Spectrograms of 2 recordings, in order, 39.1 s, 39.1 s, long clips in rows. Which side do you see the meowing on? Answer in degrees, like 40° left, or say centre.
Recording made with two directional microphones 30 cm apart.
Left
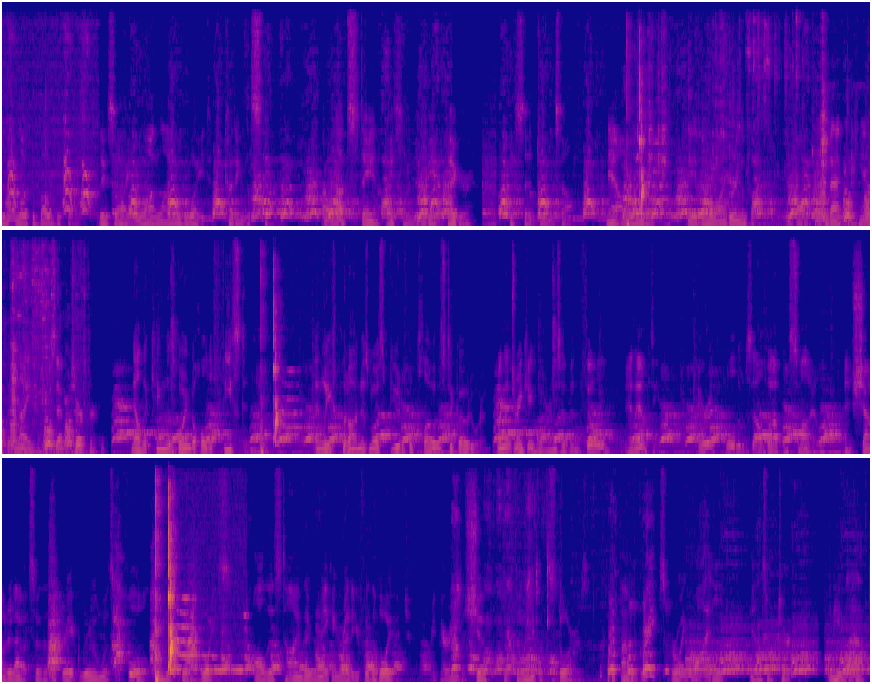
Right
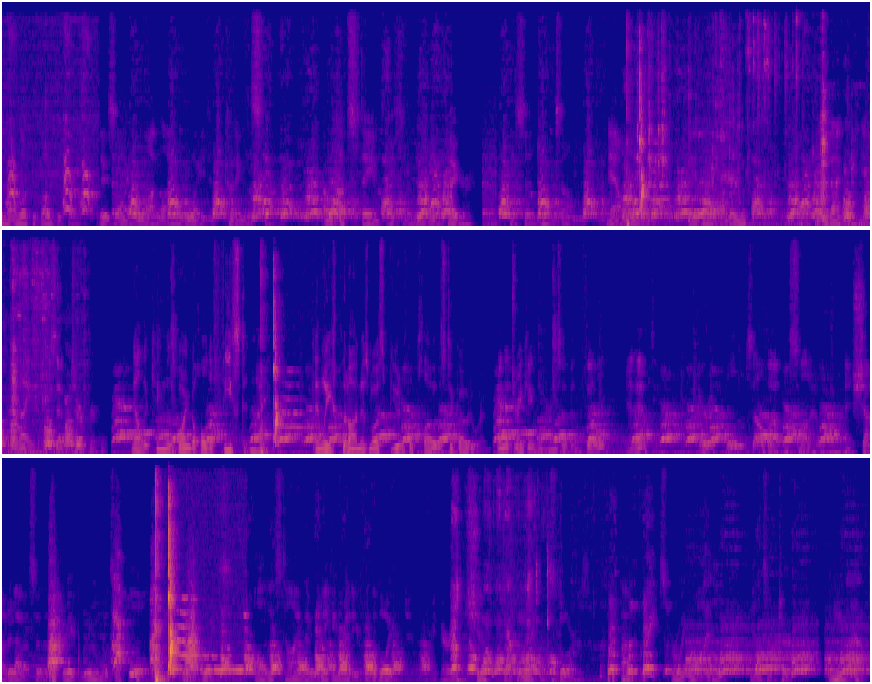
centre.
